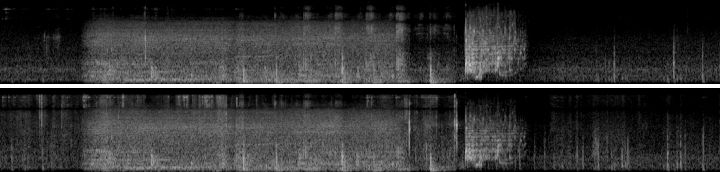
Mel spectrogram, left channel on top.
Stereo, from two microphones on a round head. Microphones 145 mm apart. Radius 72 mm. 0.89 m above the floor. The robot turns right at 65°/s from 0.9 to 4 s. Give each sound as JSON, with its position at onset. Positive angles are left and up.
{"t": 2.4, "sound": "chopping", "side_deg": -45}
{"t": 4.7, "sound": "a splash", "side_deg": 40}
